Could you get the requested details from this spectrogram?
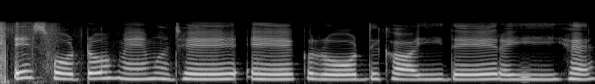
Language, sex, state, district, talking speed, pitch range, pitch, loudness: Hindi, female, Madhya Pradesh, Umaria, 100 wpm, 230-255 Hz, 240 Hz, -17 LUFS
